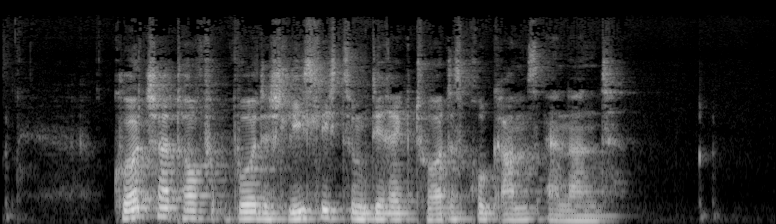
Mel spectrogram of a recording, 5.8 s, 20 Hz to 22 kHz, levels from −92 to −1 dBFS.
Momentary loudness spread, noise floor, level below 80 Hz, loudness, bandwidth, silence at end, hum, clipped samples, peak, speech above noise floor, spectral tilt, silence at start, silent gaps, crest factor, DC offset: 8 LU; -68 dBFS; -54 dBFS; -23 LUFS; 16 kHz; 1.15 s; none; under 0.1%; -4 dBFS; 46 dB; -5 dB/octave; 0.85 s; none; 20 dB; under 0.1%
